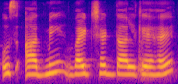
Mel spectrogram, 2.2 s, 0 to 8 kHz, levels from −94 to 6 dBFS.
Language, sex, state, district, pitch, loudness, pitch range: Hindi, female, Telangana, Hyderabad, 250 Hz, -14 LUFS, 245-275 Hz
